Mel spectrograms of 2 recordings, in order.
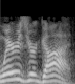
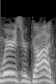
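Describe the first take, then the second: First: Taunting. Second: Said in the usual way. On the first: Retold or imitated. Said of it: "People are, are telling him". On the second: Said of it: "Now, they're not saying".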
